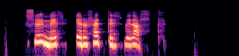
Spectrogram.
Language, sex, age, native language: Icelandic, female, 30-39, Icelandic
